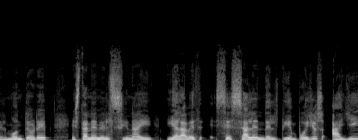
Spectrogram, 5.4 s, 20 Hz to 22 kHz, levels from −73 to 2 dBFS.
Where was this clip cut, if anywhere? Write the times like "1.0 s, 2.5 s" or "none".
2.4 s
